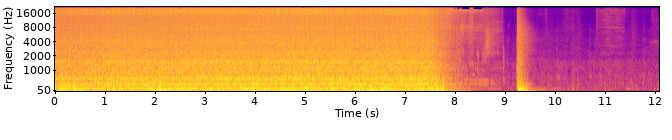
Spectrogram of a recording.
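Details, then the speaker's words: 1998 Ford Ranger four-cylinder idling rough, stumbling and lurching every few firings before shutting off; an injector unplugged for a noid light test, causing a misfire, confirming the computer's injector driver signal works. "right as you see there the annoyed light was flashing ejector was unhooked which caused the engine to misfire"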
